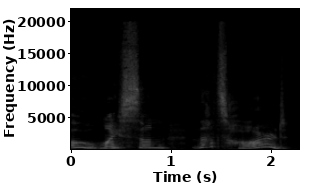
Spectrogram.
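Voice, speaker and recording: A woman's voice: sits high, big pitch swings, drawn-out words, fairly bright tone, exaggerated voice. A woman acting in a radio Bible play as a tender, practical and devout elderly mother. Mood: tender, resolute. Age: older.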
